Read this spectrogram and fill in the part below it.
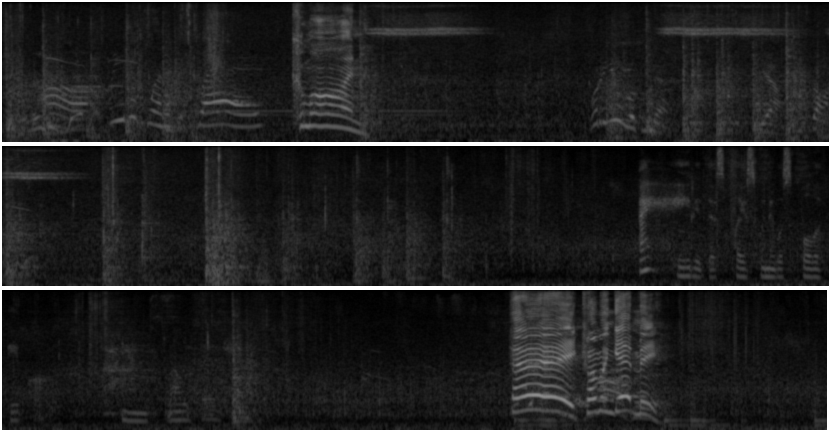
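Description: Footsteps tap across a metal roof.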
